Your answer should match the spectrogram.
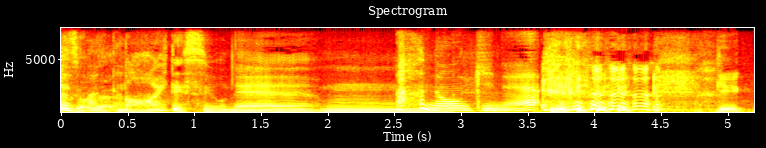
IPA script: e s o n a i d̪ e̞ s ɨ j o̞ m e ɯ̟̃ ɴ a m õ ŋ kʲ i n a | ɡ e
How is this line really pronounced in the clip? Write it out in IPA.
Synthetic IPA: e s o n a i d̪ e̞ s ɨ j o̞ n e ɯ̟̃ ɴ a n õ ŋ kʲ i n e | ɡ e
